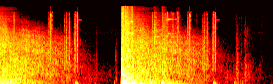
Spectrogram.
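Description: A rifle's bolt clicks sharply as it is reloaded.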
